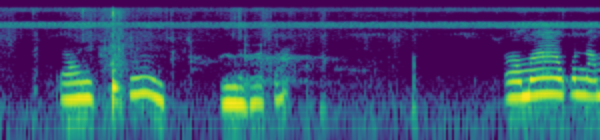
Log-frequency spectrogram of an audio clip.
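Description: A steady, high-pitched drone of insects runs throughout. Over it, a child's high voice calls out in short bursts: about half a second in, again at about two seconds, and in a longer held call from about five seconds.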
